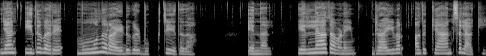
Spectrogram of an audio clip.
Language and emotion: Malayalam, sad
